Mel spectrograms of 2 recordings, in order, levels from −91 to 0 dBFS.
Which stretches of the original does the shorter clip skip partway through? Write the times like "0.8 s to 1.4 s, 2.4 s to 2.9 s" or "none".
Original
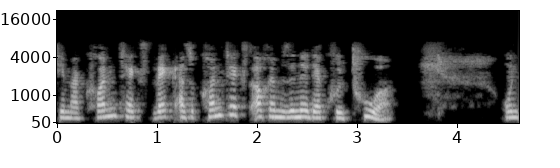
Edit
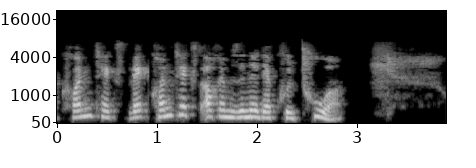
1.2 s to 1.4 s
